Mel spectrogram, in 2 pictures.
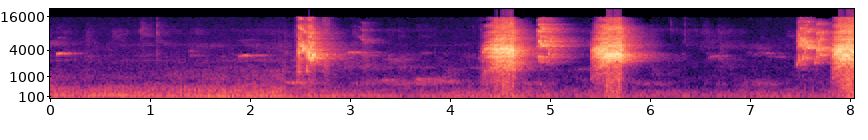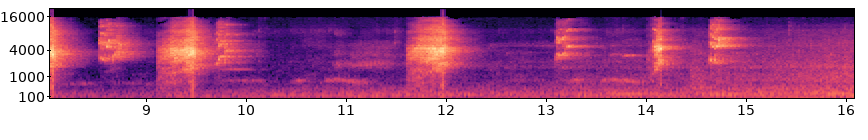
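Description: Javan myna (jalak kebo) calls, a recorded lure call for attracting mynas: about a dozen short, loud calls in irregular clusters, some in quick pairs, with gaps of a second or two between groups.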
